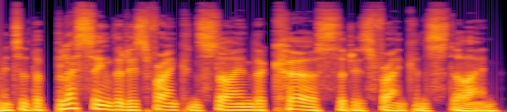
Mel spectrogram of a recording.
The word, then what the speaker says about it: Frankenstein: My name, it's pronounced Frankenstein.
